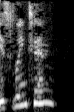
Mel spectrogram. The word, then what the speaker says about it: Islington: Michael P says, Andrew English is going to Islington.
